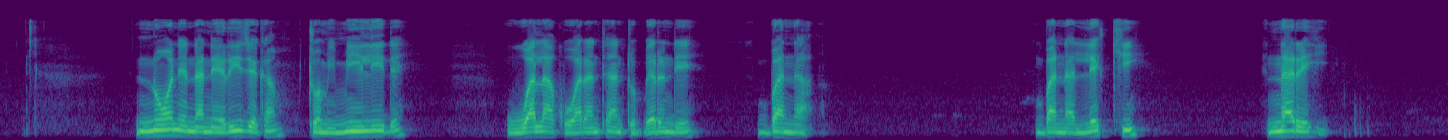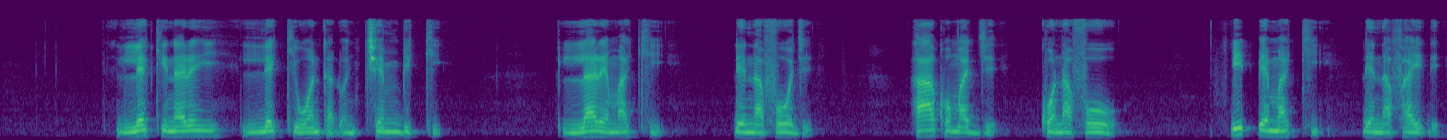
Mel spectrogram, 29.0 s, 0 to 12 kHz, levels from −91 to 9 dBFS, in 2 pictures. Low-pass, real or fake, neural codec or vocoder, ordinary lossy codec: 7.2 kHz; real; none; none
